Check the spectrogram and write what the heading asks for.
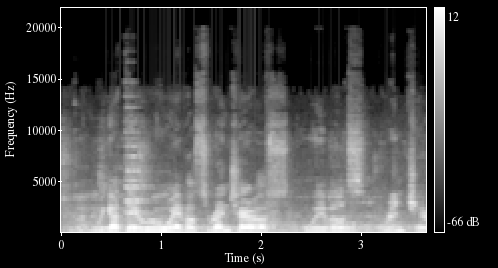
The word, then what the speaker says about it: huevos rancheros: huevos rancheros.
